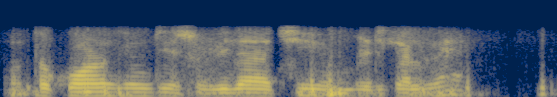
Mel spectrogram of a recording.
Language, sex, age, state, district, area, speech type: Odia, male, 45-60, Odisha, Sambalpur, rural, conversation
